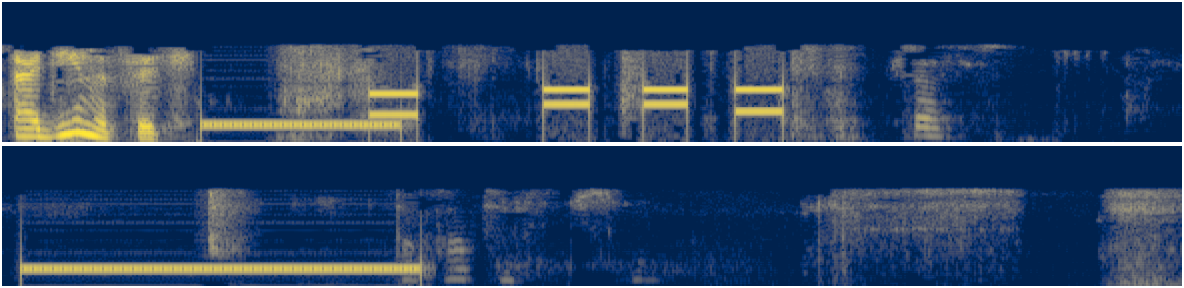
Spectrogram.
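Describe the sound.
Telephone keypad dialing tones on a call to a settlement center's phone line: a few short, clear dual-tone beeps in quick succession, set between two long, steady tones, with brief other sounds around them.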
